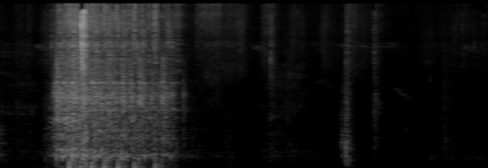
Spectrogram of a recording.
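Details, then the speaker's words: Old Villiers engine, refitted and being test-started with petrol poured down the plug hole and choke off: about a second of steady cranking pulses with no spark and no firing; cranks but won't start. "we're not even getting a spark are we we're not even getting a fart I thought she might have at least farted on us"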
